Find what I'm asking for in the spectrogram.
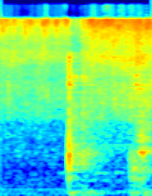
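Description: Ginger stirred into a pan with onions and scallions while cooking batchoy, a soft sizzle under two brief scraping stirs of a utensil, close and alone.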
